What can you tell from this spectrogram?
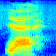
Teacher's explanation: it's a short La it's kind of just like a bounce of your tongue really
